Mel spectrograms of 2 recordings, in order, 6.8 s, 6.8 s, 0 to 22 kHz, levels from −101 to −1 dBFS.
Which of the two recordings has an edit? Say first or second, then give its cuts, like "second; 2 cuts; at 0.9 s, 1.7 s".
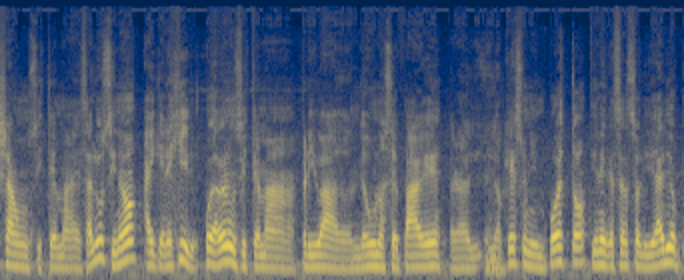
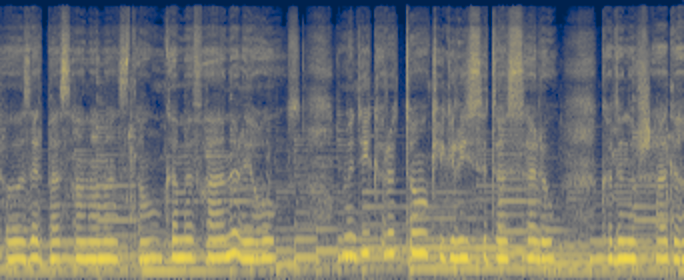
first; 4 cuts; at 1.9 s, 2.9 s, 4.5 s, 5.9 s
